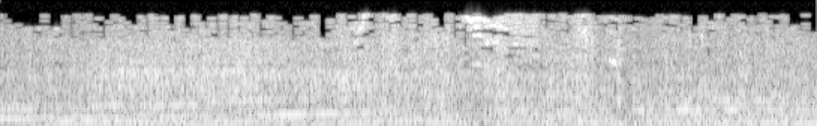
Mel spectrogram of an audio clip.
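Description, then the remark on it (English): A tour bus's engine rumbles loudly in Whanganui, New Zealand, its pitch climbing steadily as the bus pulls away and gathers speed, with a continuous drone and road noise throughout. “And here we have the Counterspin bus.”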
